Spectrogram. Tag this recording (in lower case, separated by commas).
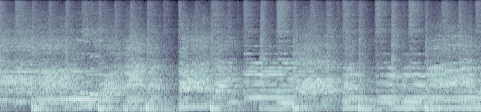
music, choir, male singing, female singing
